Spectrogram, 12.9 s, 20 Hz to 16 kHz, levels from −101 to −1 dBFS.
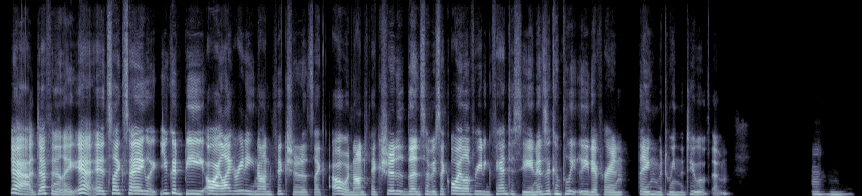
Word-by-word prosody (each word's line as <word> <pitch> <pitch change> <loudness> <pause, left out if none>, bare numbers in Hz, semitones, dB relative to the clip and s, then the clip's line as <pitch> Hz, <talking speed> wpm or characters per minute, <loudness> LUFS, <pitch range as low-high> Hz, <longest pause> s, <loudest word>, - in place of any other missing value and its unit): Yeah, 310 -2 +4
definitely, 245 -4 -1
yeah, 300 +1 +7
it's 240 0 0
like 280 -1 +2
saying, 255 -3 +6
like, 210 -1 -6
you 275 +1 -2
could 275 -6 0
be, 235 -2 +2
"Oh, 255 - +1
I 230 -2 +6
like 235 +1 +3
reading 235 -3 -3
nonfiction." 210 0 -5
It's 190 0 -16
like, 185 - -7
"Oh, 235 0 0
nonfiction?" 200 +5 0
Then 210 -1 +4
somebody's 210 -1 -7
like, 215 - -5
"Oh, 260 - -3
I 245 -2 +3
love 225 0 -1
reading 210 -3 -4
fantasy," 225 -3 -4
and 185 +2 -2
it's 205 +2 -2
a 240 - -7
completely 230 -3 -5
different 190 -2 -2 0.2
thing 200 -1 -2
between 180 -1 -13
the 175 - -18
2 195 -2 -11
of 220 +4 -15
them. 245 -1 -15 1.2
Mhm. 195 0 -19
220 Hz, 180 wpm, -22 LUFS, 195-240 Hz, 1.2 s, yeah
